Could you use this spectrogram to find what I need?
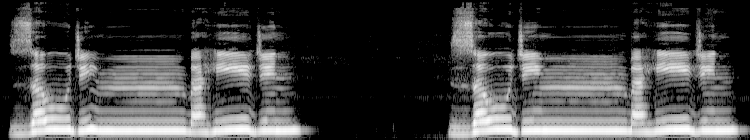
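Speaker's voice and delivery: ज़ौजिम बहीजिन with tanween as nasal म before ब, drawn out; slow recitation. Shown as a demonstration. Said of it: "पढ़ के सुना दूँ". (धीमी तजवीद क़िराअत)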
